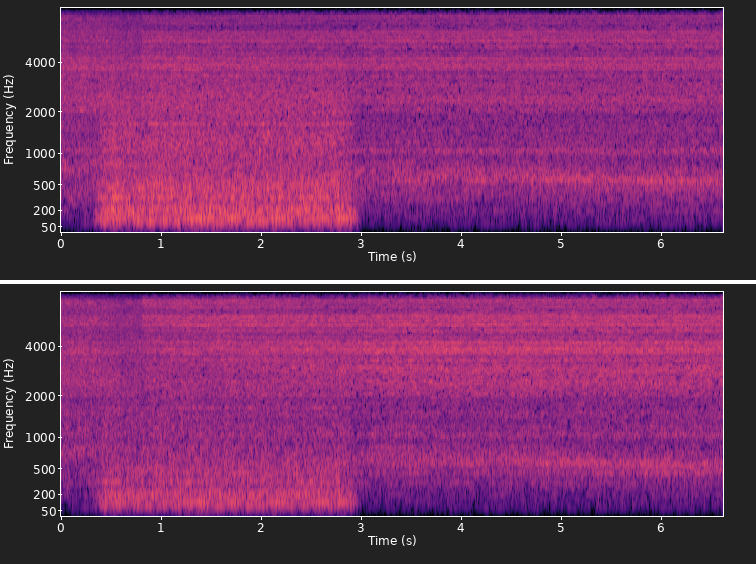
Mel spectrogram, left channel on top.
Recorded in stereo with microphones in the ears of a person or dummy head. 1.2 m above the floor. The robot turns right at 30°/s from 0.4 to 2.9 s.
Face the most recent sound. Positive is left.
turn(degrees=-55)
